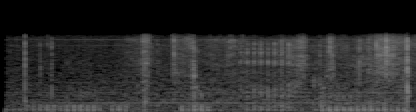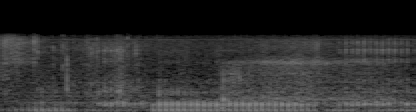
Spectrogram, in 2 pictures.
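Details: Captive, humanized male Canada lynx, a zoo-born educational animal ambassador, purring while being scratched before his meal; low, steady pulsing rumble overlaid with scratching clicks and rustling.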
